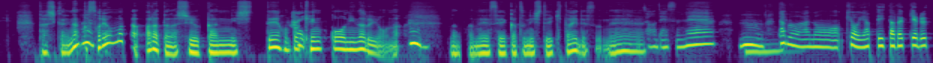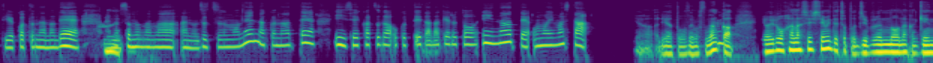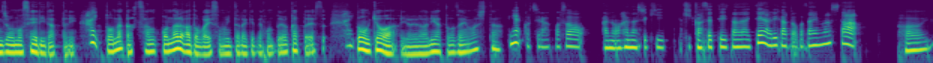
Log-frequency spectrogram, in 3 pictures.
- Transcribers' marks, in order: other background noise
- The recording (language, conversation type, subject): Japanese, advice, 就寝前にスマホや画面をつい見てしまう習慣をやめるにはどうすればいいですか？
